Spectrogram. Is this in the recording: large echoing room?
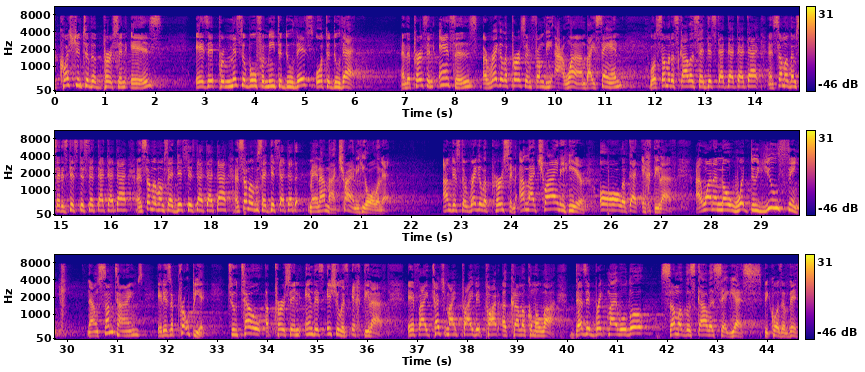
yes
